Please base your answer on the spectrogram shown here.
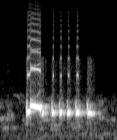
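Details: Song of a Bangkok zebra dove, used as a lure for other doves. A loud, drawn, slightly rising opening coo breaks into a stuttering series of about five short, rapid cooing notes that fade out.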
